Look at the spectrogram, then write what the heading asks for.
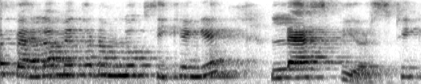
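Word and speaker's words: Laspeyres: index में सबसे पहला मेथड हम लोग सीखेंगे लस पियर्स ठीक है तो लस पियर्स ये स्पेलिंग है एल ए एस पी ई वाई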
